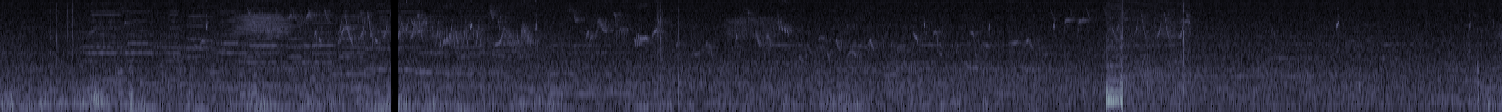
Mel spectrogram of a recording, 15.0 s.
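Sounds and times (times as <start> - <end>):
outdoor background hiss: 0.0 - 15.0
small birds chirping: 1.9 - 12.0
loud pitched sound: 11.1 - 11.3.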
